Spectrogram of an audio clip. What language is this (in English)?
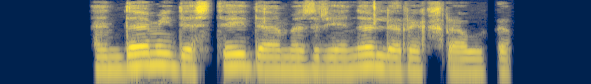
Central Kurdish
